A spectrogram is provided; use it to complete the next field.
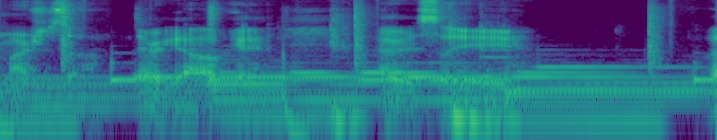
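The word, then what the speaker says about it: Marchessault: Is that Marcho Maro? It is Jonathan Marshaw.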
